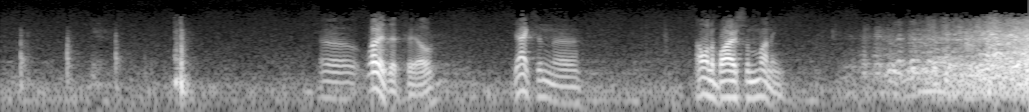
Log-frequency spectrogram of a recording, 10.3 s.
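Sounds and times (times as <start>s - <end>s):
low hum: 0.0s - 10.2s
door closing thud: 1.7s - 2.0s
speech: 3.2s - 4.5s, 5.2s - 5.9s, 7.0s - 8.0s
laughter: 8.4s - 10.2s.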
